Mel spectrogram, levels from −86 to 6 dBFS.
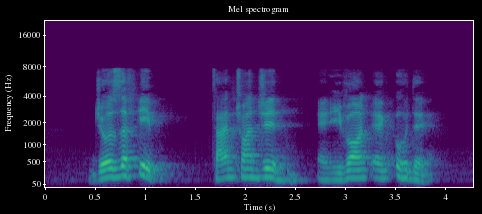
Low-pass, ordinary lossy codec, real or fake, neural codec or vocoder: none; none; fake; codec, 16 kHz, 2 kbps, X-Codec, WavLM features, trained on Multilingual LibriSpeech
